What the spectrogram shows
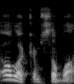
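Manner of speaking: normal talking voice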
